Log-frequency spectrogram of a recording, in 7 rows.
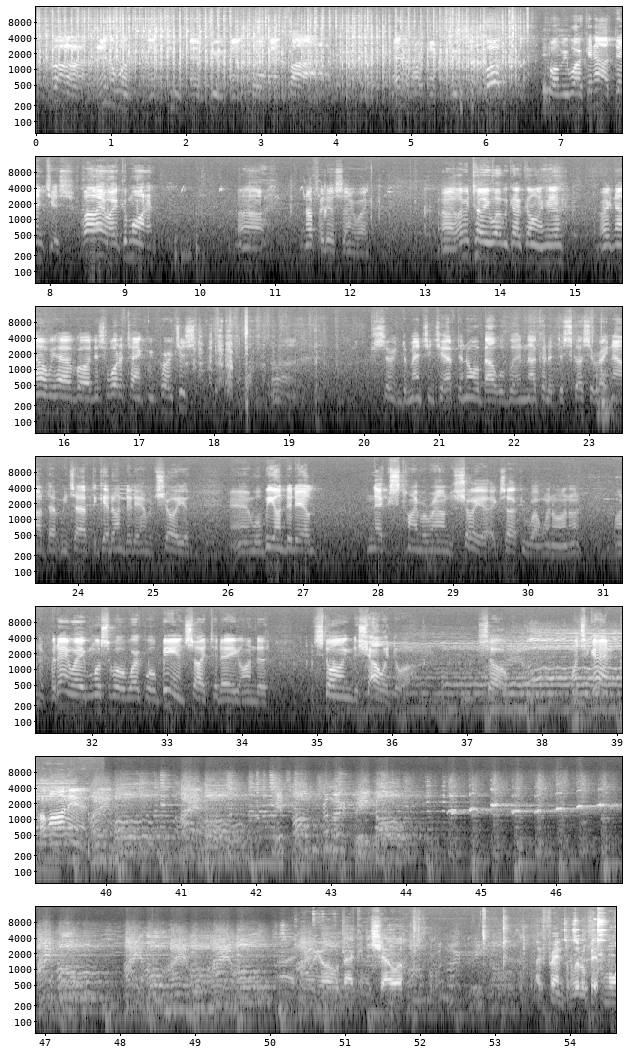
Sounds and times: Speech: 0.2s - 4.0s, 4.8s - 6.2s, 6.8s - 9.4s, 10.5s - 12.3s, 13.2s - 17.8s, 18.8s - 19.2s, 20.1s - 27.2s, 27.8s - 34.4s, 35.0s - 36.3s, 50.2s - 52.3s, 53.5s - 54.6s
Music: 35.9s - 54.4s.

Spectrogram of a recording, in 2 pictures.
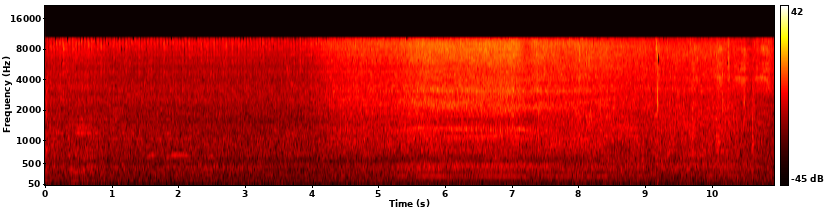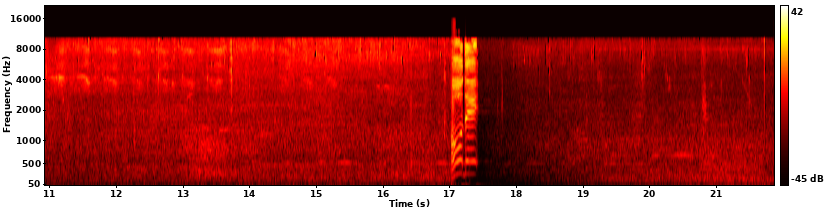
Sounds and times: Vehicle: 0.0s - 21.8s
Speech: 17.0s - 17.5s.

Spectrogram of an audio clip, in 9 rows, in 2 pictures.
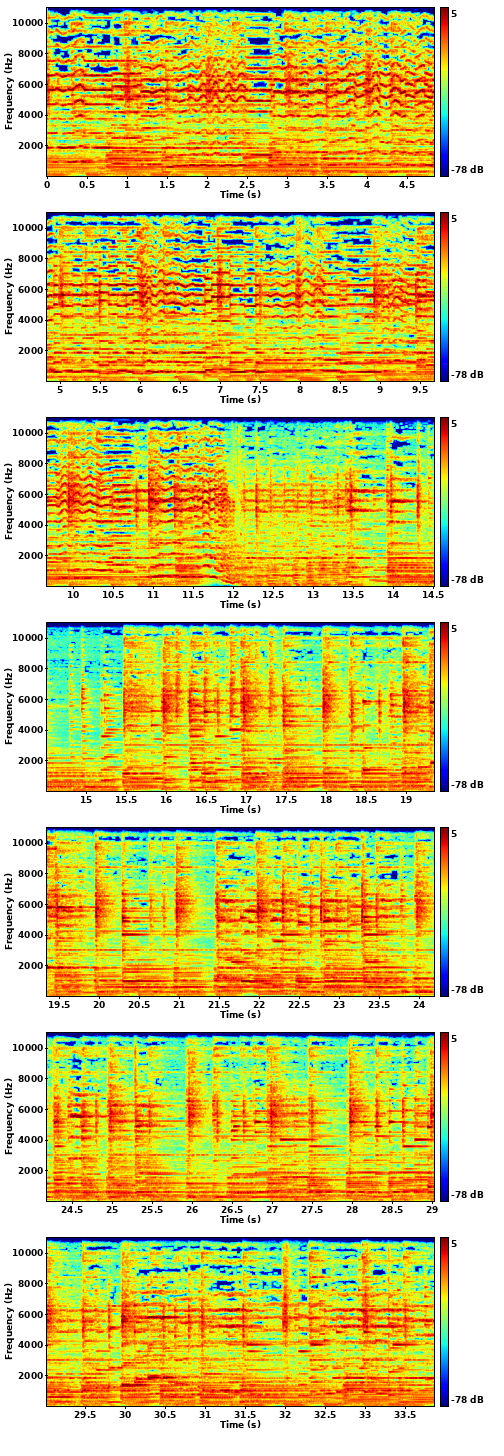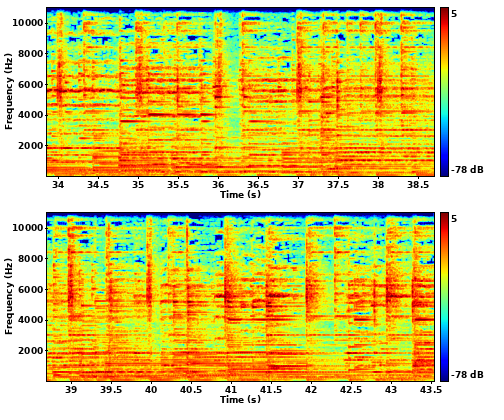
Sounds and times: Rhythm and blues: 0.0s - 43.5s.

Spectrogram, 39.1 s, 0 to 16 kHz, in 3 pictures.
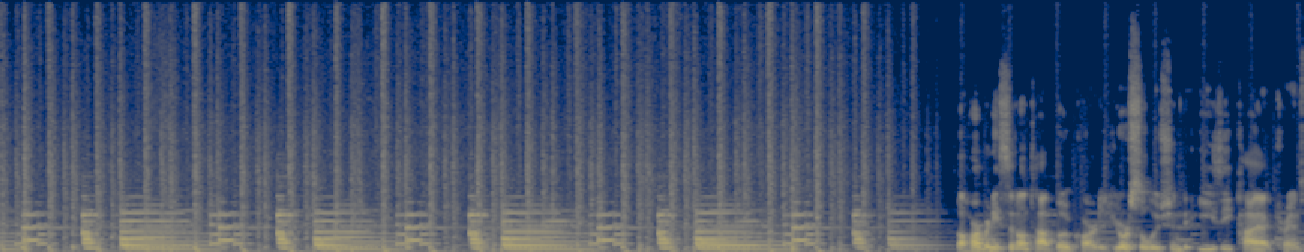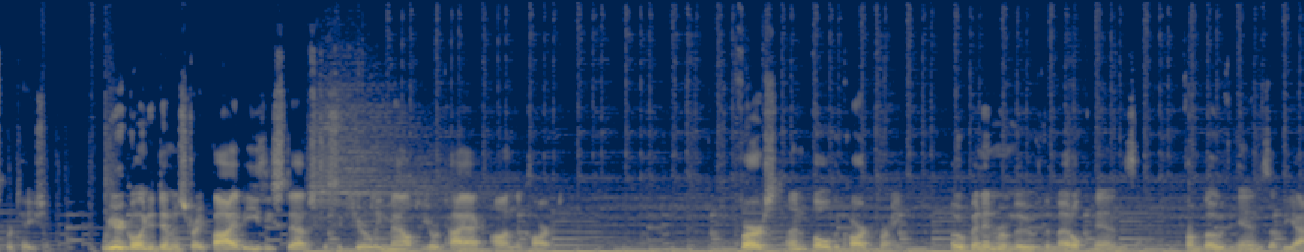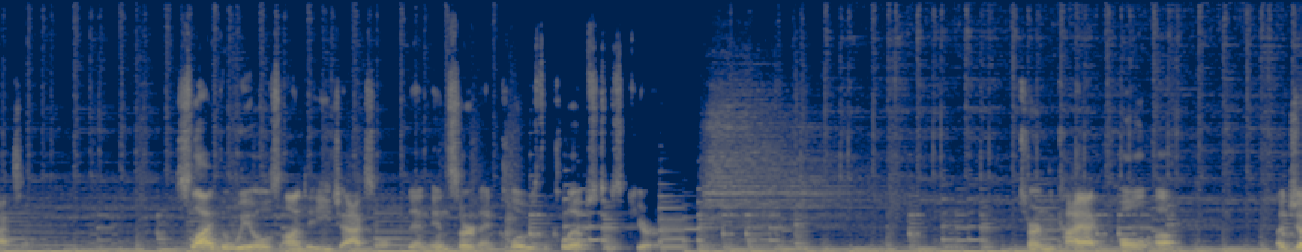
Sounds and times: Music: 0.0s - 39.1s
Speech: 9.6s - 13.5s, 14.1s - 18.6s, 20.4s - 26.4s, 27.9s - 32.7s, 36.3s - 37.9s, 38.8s - 39.1s.

